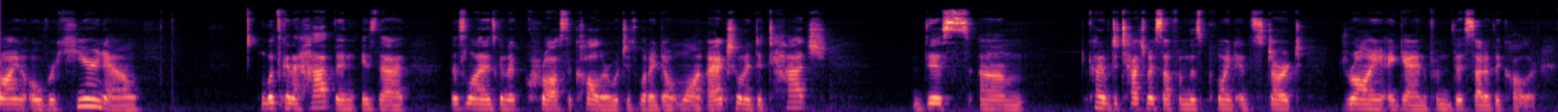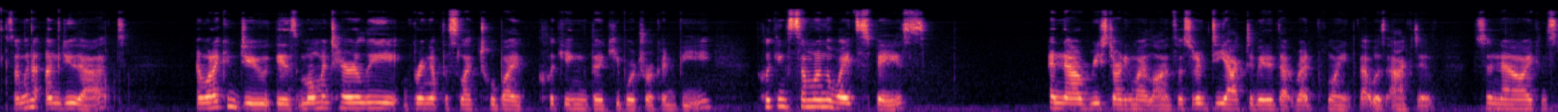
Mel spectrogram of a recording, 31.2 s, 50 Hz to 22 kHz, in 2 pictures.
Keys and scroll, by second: 1.5 space, 15.4 super+z, 15.6 super+z, 21.8 v.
